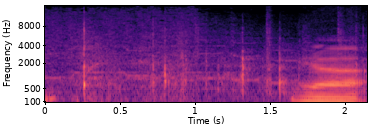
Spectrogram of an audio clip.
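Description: Small cardboard box being handled and worked open by hand: one sharp click about a quarter second in, then a few faint ticks and rustles. A man's voice comes in near the end.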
